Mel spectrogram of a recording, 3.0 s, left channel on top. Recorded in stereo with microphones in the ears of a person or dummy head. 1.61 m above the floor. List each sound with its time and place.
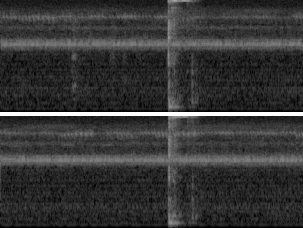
1.7 s a dropped coin: 45° left (ahead or behind), 2.0 m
